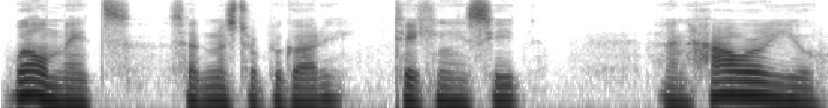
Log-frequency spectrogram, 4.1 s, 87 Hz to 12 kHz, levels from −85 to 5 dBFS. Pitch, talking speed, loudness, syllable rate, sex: 120 Hz, 175 wpm, -17 LUFS, 5.4 syllables/s, male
